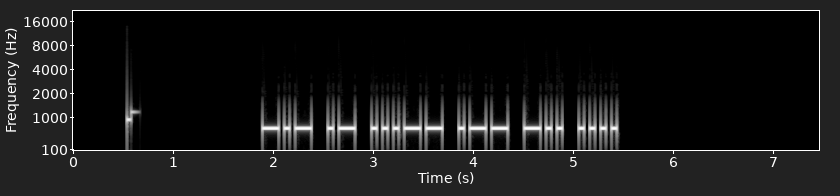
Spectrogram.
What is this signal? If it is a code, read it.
Morse code, heard as a keyed tone, about 22 wpm, 700 Hz. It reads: KA3WDH
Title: USA Call Signs 22wpm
